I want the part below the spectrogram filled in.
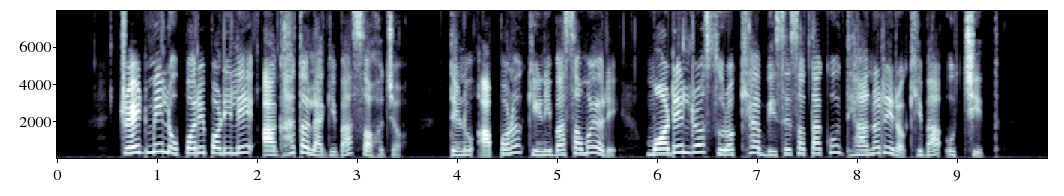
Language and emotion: Odia, neutral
